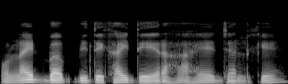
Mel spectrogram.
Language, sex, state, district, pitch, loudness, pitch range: Hindi, male, Arunachal Pradesh, Longding, 95 Hz, -20 LUFS, 90-100 Hz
